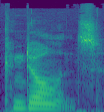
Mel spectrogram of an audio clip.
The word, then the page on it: condolence: American English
